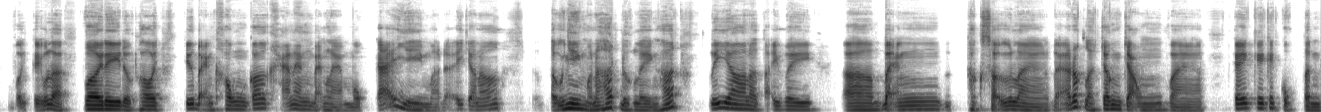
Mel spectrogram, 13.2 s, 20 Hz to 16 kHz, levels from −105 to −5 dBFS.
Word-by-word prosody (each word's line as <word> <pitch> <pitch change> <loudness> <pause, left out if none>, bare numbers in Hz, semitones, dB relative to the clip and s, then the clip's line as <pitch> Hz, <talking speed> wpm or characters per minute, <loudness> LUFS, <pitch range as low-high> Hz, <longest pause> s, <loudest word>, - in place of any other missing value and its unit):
v - - -8
kiểu - - -1
là, - - +3 0.2
vơi 130 -1 +10
đi 125 -1 +8
được 110 -4 +1
thôi, 120 0 +3 0.3
chứ 150 - +3
bạn 105 - -3
không 125 +2 -1
có 155 +1 +1
khả - - -7
năng 125 -4 -3
bạn 105 -1 -6
làm 95 -1 -7
một 95 0 -6
cái 225 - -1
gì 110 - -1
mà 95 -1 -9
để 120 +8 -9
cho - - -3
nó 125 +7 -5 0.5
tự 105 - 0
nhiên 150 -3 +6
mà 105 - -2
nó 115 - 0
hết 175 +7 +1
được 110 -1 -2
liền 100 -2 -2
hết. 155 - +1 0.3
Lý 155 +3 +3
do 145 -5 +4
là 120 -3 -1
tại 120 - -5
vì, 115 -2 -1 0.3
ờ, 110 0 +1
bạn 120 +3 -1 0.4
thực - - -6
sự 120 - -1
là 100 -5 -1
đã 100 - -3
rất 190 +1 +3
là 105 - 0
trân 130 -1 +3
trọng 100 -1 -1
và 95 -2 -5 0.3
cái 155 +1 +4
cái 160 - +3
cái 165 +1 -2
cuộc 110 -1 -6
tình 100 -2 0
115 Hz, 230 wpm, -23 LUFS, 105-135 Hz, 0.5 s, vơi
